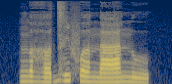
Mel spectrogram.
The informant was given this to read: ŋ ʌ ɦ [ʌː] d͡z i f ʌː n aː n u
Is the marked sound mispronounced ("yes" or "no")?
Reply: yes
